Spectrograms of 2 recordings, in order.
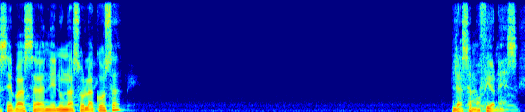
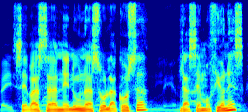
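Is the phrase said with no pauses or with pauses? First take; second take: pauses; no pauses. First: It is said with pauses between the phrases. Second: It is said straight through without any pauses. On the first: The speaker calls it right. "Añadamos pausas" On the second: The speaker calls it wrong. "Primero lo diré sin pausas"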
